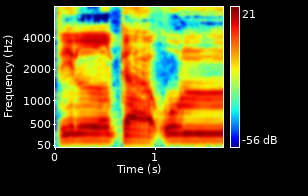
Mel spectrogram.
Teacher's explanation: didengungkan itu suaranya itu kita tahan kita panjangkan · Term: gunah musyaddadah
